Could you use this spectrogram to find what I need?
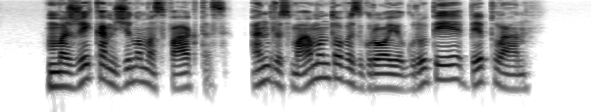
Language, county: Lithuanian, Alytus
